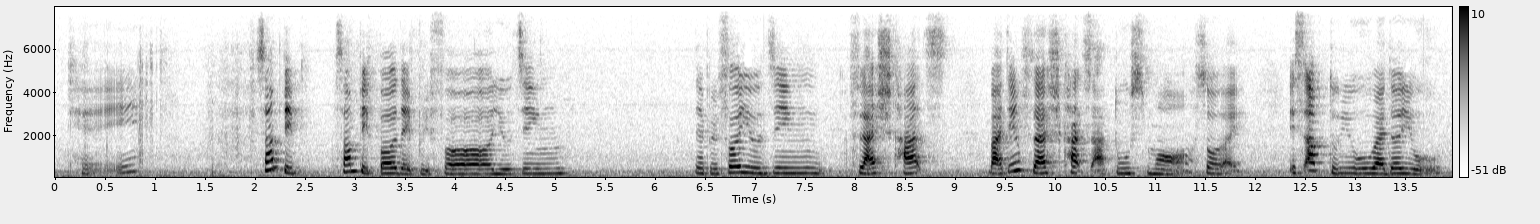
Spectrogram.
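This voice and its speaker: Woman with a strong non-native accent, high-pitched, ordinary pitch variation, very slow pace, long and frequent pauses. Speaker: actuarial science student. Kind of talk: casual talk to camera.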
